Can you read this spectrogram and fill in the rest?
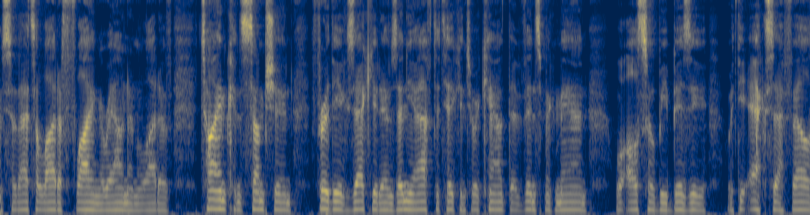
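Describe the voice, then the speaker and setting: Smooth, low-voiced man with very flat delivery. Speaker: wrestling news host. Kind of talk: wrestling news commentary.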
